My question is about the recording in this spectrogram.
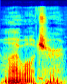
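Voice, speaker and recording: In a first-person horror audio drama, a man plays an exhausted, anxious father haunted by his daughter's calls. His gravelly, husky voice is often breathy, and he speaks in a hushed, halting way, sighing heavily. There's no echo.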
